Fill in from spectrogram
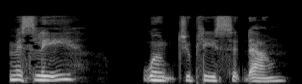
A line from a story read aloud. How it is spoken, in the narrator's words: said a voice shakily, a voice that was and was not Vida Winters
